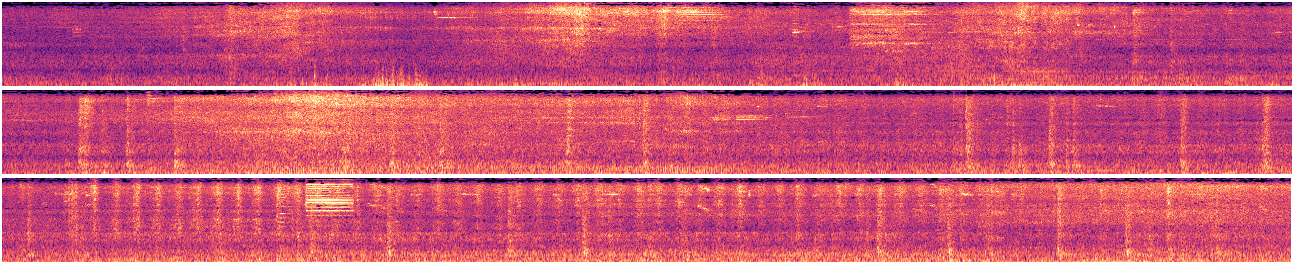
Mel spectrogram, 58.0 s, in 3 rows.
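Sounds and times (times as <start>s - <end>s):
train rumbling: 0.0s - 58.0s
wheels clacking on rails: 2.6s - 58.0s
wheel squeals: 12.5s - 14.6s, 49.1s - 50.0s, 52.4s - 53.9s.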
